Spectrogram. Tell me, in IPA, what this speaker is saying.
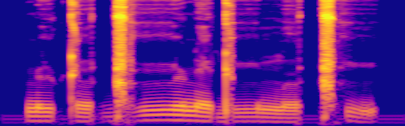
ɳ y ʈ ø ɡ͡ǁ ʉː ɳ e ɖ yː m ɵ ǁʰ y

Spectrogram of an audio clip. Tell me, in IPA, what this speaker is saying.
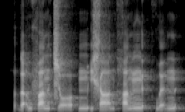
ɗ a̰˧˥ w f a˧ n t͡ɕ ɔ˧˩˨ | m ḭ˧˥ x aː˧˩ n h a˨˦ n ŋ ə˦˥ t̚ h w ə̰˧˥ n

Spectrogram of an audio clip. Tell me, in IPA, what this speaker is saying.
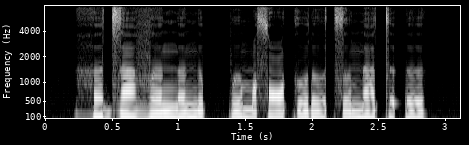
h ɐ d͡z a v ɐ ŋ ɐ ŋ ə pː ɤ m ɤ sˤ o k o ɾ ɤ t͡s ɤ n a t ə ʔ ə

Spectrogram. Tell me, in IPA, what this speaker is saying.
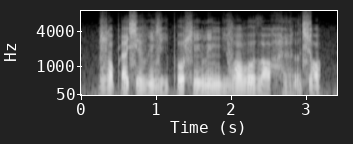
ɮ ɒ˨ pʼ æ˦˨ ɕ e˨ v ĩ˩˥ ɮ i̤˩˥ pʼ o˧˥˧ ɬ ĩ˨˩˦ β ĩ˧˥ ŋ i̤˧˥˧ v ɒ˨˩˦ β o˦˨ ð ɒ˨˩˦ h æ̤˨˩˦ r ɕ ɒ˨

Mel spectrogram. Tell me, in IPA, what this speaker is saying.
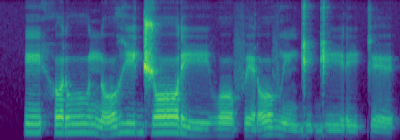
ĩ˦ h ʊ˦ ɾ uː˦ n o˨˦ ɣ i˦ d͡ʒ oː˦ ɾ iː˨ β o˨ f ɪ˨ ɾ o˦ v ĩ˨ ɡ i˨ ɡ iː˨ ɾ i˨ k ɪ˨

